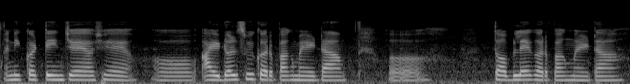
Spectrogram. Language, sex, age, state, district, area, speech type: Goan Konkani, female, 18-30, Goa, Murmgao, urban, spontaneous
